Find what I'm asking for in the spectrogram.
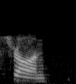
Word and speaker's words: Straughan: How do you pronounce it? Sorry. – Just Strahan. Scots always Strong. – Add extra letters, so.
